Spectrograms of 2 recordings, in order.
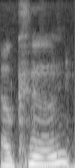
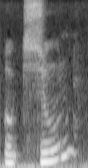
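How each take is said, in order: First: The middle consonant is a hard k sound. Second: The middle consonant is a ts sound. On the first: The speaker calls it wrong. "It's not Okun" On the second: The speaker calls it right. "it's Otsun"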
